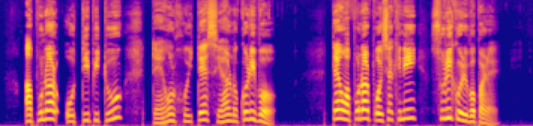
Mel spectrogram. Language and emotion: Assamese, fearful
